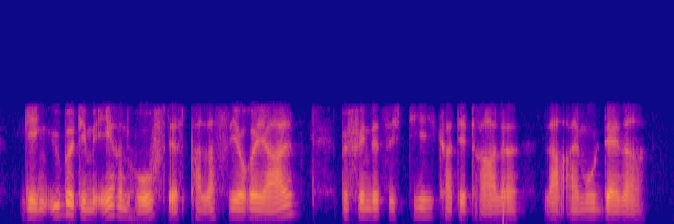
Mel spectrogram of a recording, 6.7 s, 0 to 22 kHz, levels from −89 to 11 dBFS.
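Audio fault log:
1.32 s and 5.04 s, packet loss with pitch repetition: each time, a brief buzzy, slightly held tone stands in for about 30 ms of sound, which fits a single lost packet. The receiver filled each gap by repeating the last pitch period, over the narrow 300 Hz to 3.4 kHz telephone band.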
